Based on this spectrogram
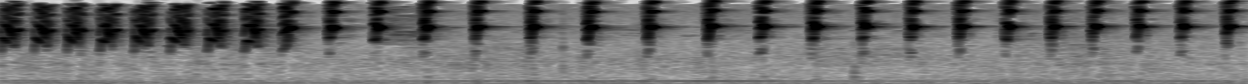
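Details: Lovebird calling meloloh style: a quick burst of shrill chirps that slows into a steady series of single sharp, high chirps, with a faint low hum beneath.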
